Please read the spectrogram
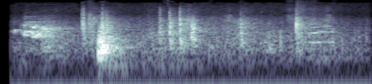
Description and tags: Old door open
A realistic, old opening door sound, for example RPG, FPS games.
